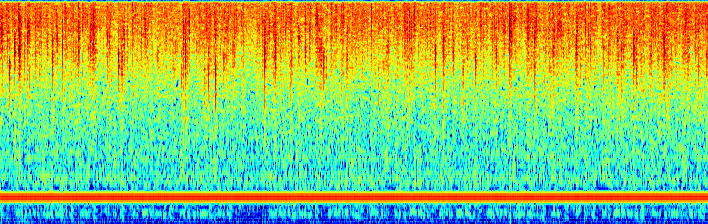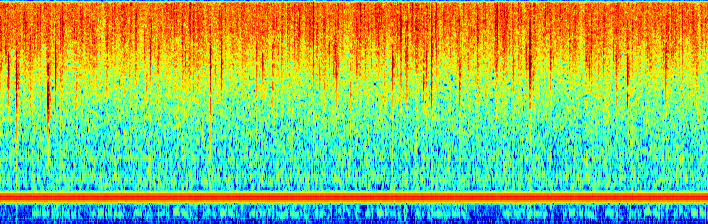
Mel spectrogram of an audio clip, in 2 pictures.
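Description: A steady pure sine tone held unchanged throughout, over a light crackling hiss with scattered ticks and a faint pulsing hum underneath: the masking bed of a subliminal-affirmation track.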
